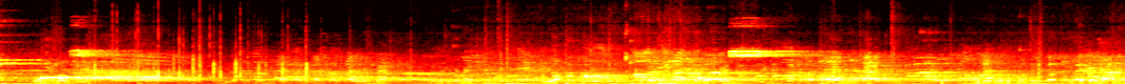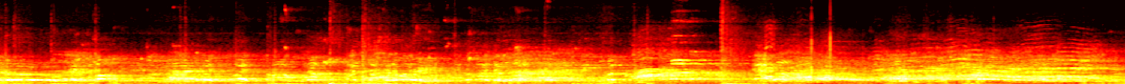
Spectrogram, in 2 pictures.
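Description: Young men shout and call out to each other across an echoing hall.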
